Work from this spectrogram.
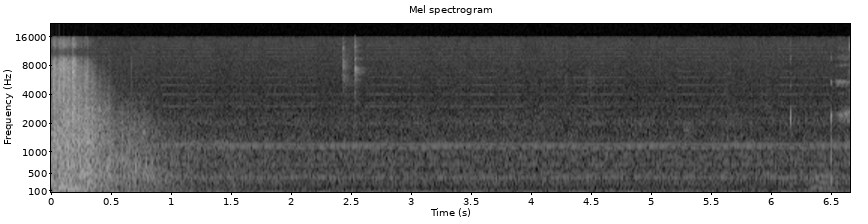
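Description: An artillery piece fires once at the start in the strategy video game Imperialism, a sharp boom that decays over about a second, followed by a quiet, faintly pulsing game background.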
